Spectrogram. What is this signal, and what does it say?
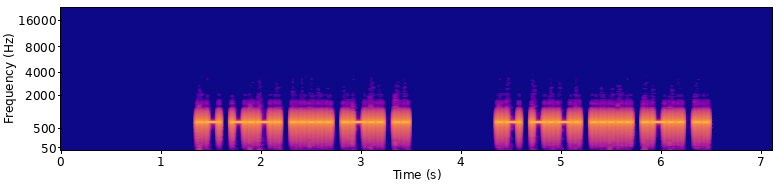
Morse code, heard as a keyed tone, about 28 wpm, 700 Hz. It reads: AC5LI AC5LI
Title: USA Call Signs - 5 Characters - Repeated 2x - 28wpm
